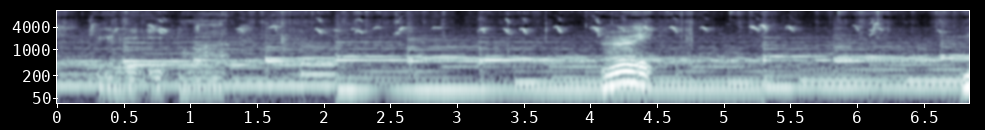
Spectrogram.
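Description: Meat chickens in a breeding pen cluck and squawk close by, with a louder rising squawk in the middle, over steady background droning and a few short spoken words.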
